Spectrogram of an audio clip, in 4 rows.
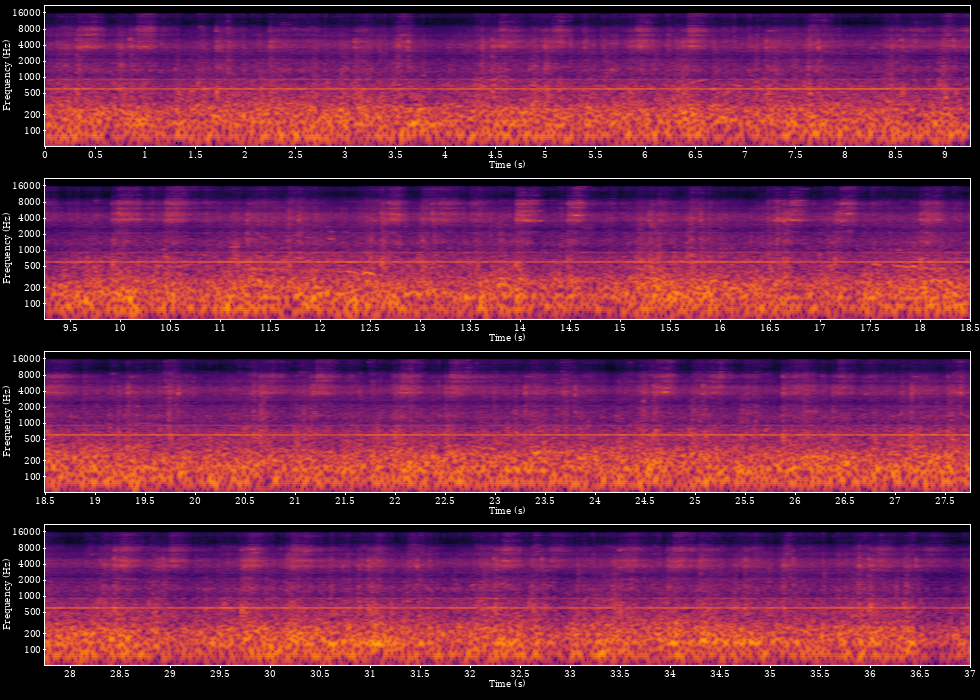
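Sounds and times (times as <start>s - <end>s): train wheels clacking over joints: 0.0s - 37.0s.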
